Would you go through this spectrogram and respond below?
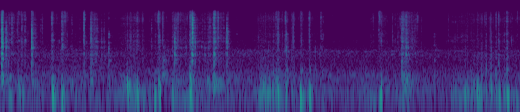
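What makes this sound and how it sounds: A utility knife blade shaves flaky curls off a solid, hand-sized bar of dark red translucent glycerin-type soap. Irregular bursts of crisp, bright scraping and crackling come one after another, with soft low thumps underneath.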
